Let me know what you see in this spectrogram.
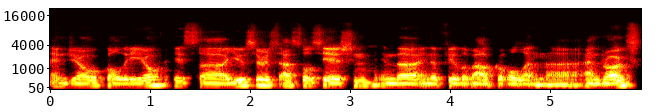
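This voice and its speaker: A man with a Norwegian accent at a moderate pace. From Norway. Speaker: drug policy advocate. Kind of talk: webinar panel talk. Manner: halting.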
